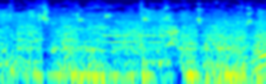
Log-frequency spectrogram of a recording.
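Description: A basketball dribbled on a hardwood court, a run of bounces, over the low steady noise of an arena crowd.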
